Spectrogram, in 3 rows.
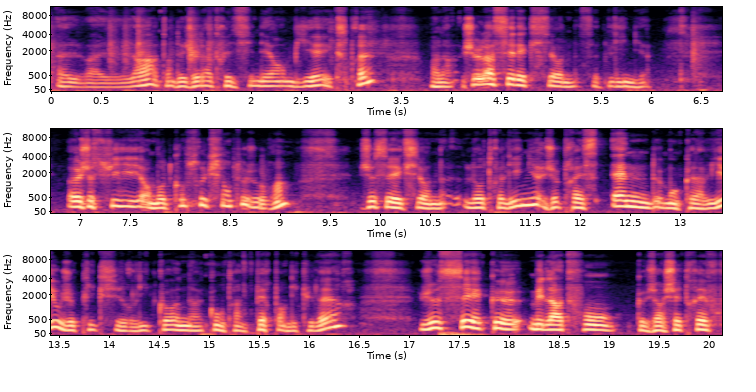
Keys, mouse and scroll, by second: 2.4 click, 3.3 right click, 5.3 click, 11.1 click, 15.3 n.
